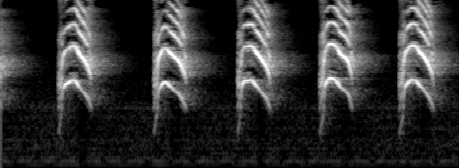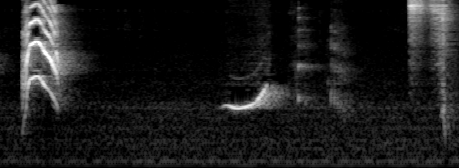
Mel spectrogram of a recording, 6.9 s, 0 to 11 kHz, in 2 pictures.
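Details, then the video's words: Indian ringneck parakeet kept as a pet, calling indoors: six harsh arched squawks in a rapid even series about every 0.65 seconds, then a short rising whistle and a few scratchy clicks. "cute parrot talking indian ringneck"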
